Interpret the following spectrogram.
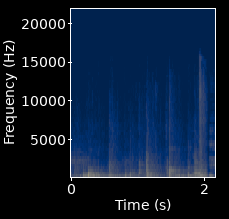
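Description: A handful of irregular knocks and thumps on a hard surface, about five in two seconds, the loudest just before the end.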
